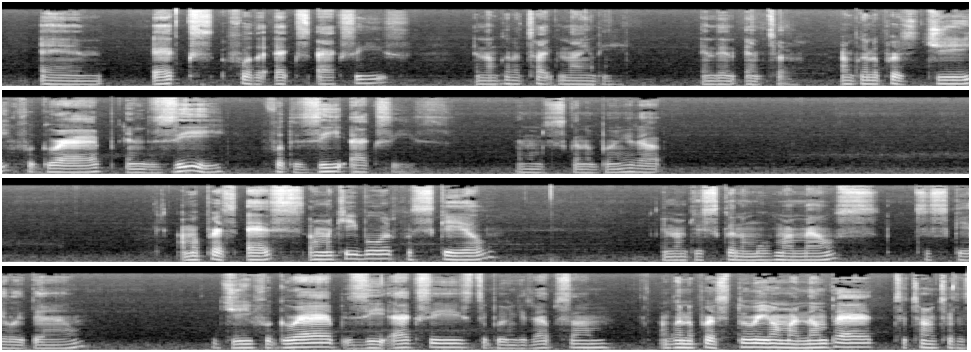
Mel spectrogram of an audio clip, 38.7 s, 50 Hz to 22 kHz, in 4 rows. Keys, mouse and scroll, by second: 37.1 KP_3.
